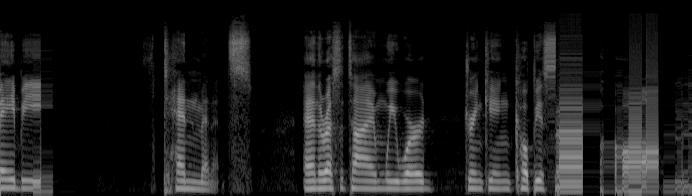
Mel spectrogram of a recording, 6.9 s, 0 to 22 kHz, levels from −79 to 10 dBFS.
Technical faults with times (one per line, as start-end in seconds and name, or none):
0.34-0.98 robotic sound from repeated short buffers
5.48-6.93 robotic sound from repeated short buffers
